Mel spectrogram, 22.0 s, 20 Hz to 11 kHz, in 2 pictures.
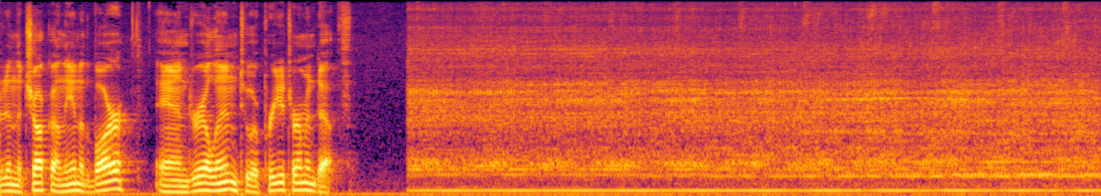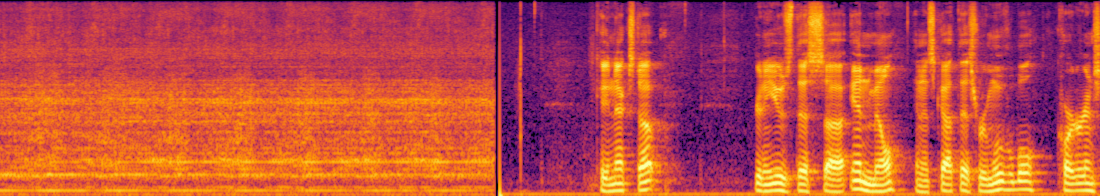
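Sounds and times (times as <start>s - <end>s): boring bar motor drilling: 4.1s - 16.0s.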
